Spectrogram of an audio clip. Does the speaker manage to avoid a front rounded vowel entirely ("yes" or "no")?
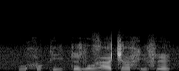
yes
